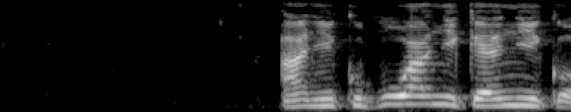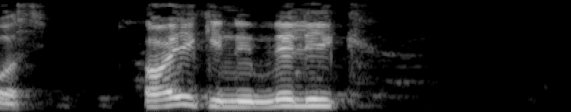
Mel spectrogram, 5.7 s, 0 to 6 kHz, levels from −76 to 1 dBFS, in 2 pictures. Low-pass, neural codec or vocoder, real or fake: 5.4 kHz; none; real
